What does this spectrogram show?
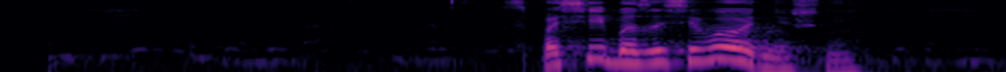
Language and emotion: Russian, positive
